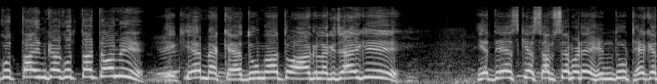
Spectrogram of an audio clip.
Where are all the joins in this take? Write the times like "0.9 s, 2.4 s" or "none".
1.5 s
